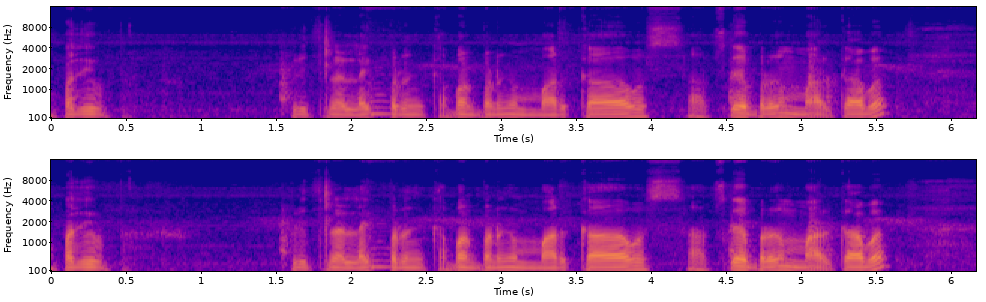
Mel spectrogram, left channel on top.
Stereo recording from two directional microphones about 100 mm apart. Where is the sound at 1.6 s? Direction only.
15° right (ahead or behind).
